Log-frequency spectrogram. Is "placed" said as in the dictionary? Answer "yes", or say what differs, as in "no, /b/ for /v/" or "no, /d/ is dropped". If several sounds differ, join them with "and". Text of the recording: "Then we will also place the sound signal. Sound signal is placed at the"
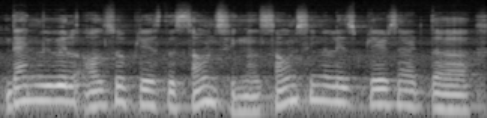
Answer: no, /t/ is dropped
